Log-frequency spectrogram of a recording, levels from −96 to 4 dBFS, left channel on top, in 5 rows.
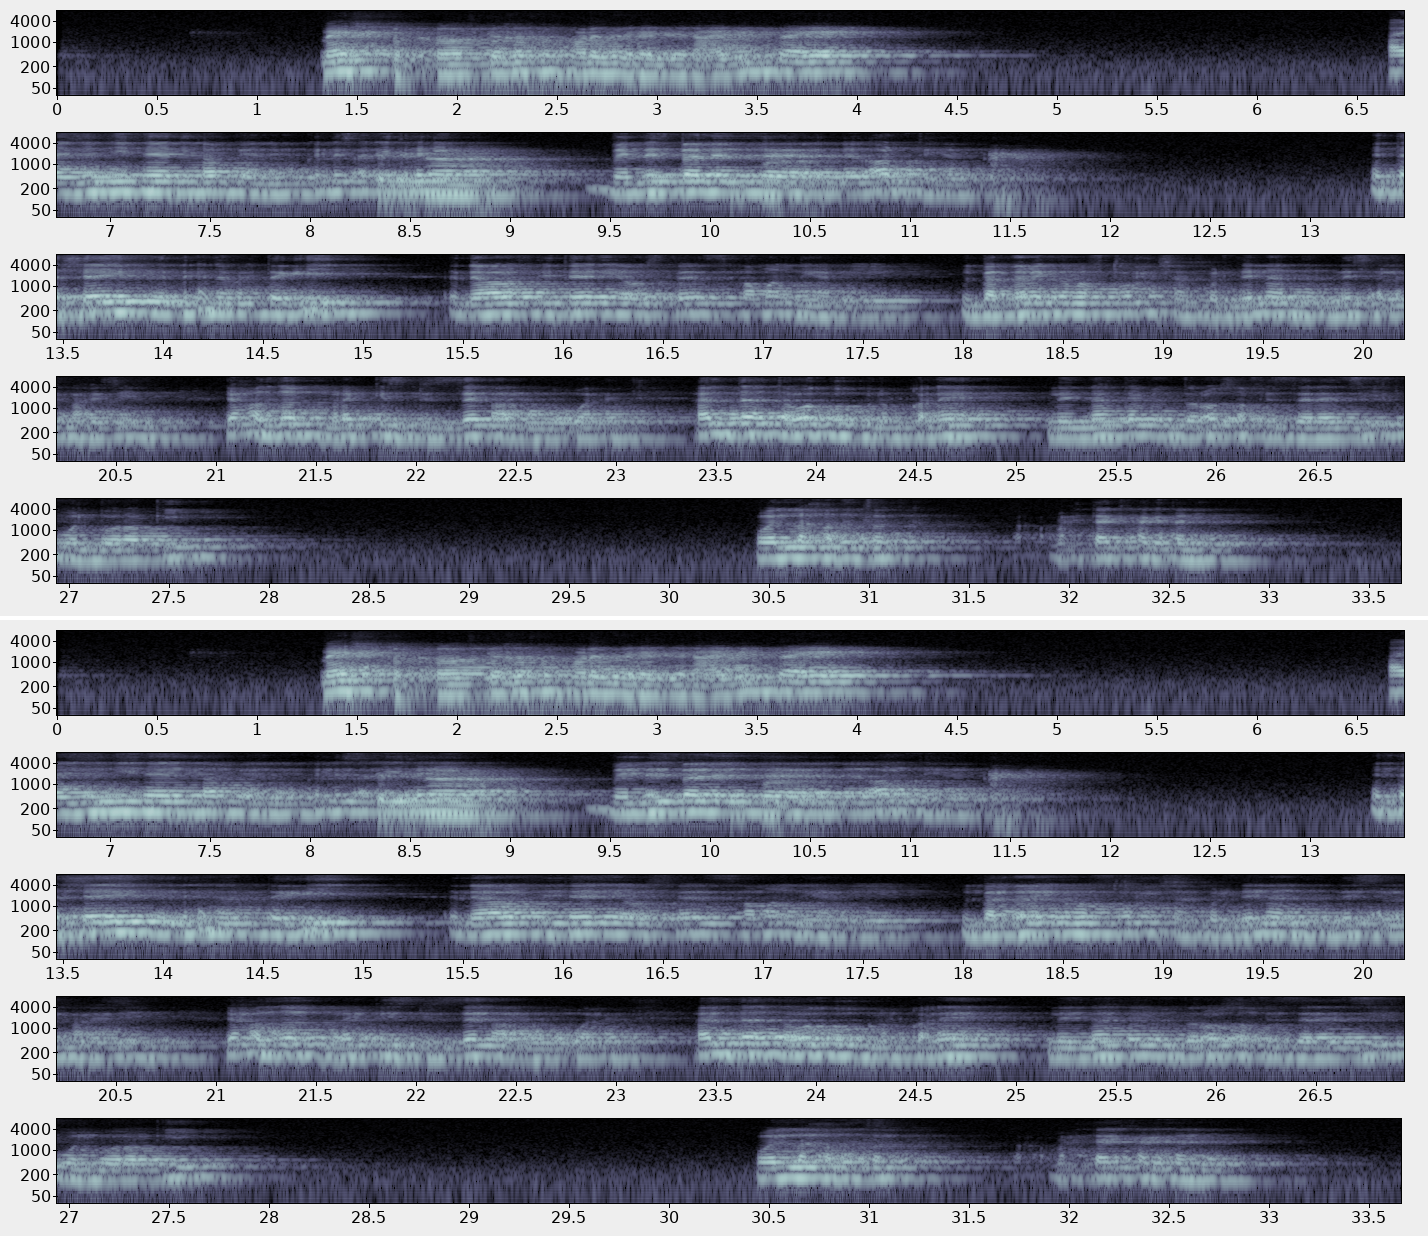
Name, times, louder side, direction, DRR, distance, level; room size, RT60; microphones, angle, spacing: voice 1, 1.3-3.9 8.3-8.9 10.3-10.4 11.4-11.5, equal, 5° right, 0 dB, 2.9 m, -26 dB
voice 2, 6.7-8.7 9.4-11.4 13.3-15.0 15.4-17.6 18.0-20.7 21.0-23.0 23.4-24.8 25.2-27.6 30.4-31.1 31.9-32.7, equal, 35° left, 3 dB, 4.4 m, -27 dB
27.0 x 14.0 x 7.4 m, 1.2 s
head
